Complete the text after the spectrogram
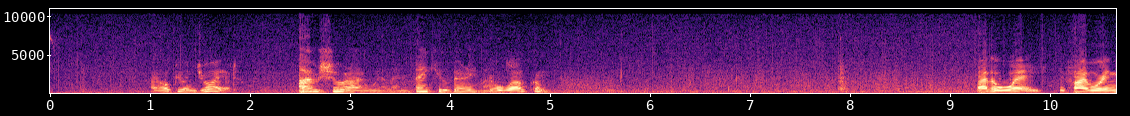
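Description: A second woman answers calmly nearby.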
